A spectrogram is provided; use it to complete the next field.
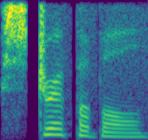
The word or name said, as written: strippable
